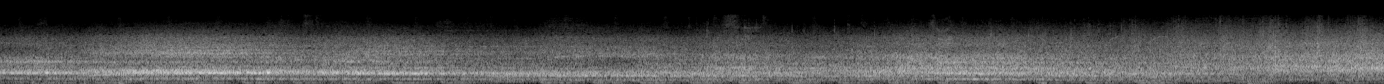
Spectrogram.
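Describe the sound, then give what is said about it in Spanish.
A huge stadium crowd in Madrid sings the Atlético de Madrid football anthem a cappella, thousands of voices merging into one loud, sustained roar of melody with no instruments, continuing steadily throughout. “Se saludan y los jugadores y se canta el himno en Madrid, Germán.”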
